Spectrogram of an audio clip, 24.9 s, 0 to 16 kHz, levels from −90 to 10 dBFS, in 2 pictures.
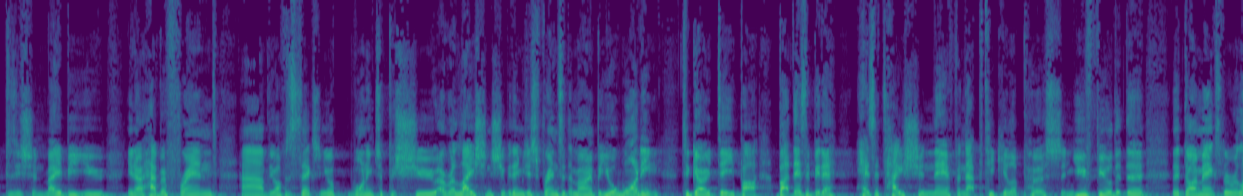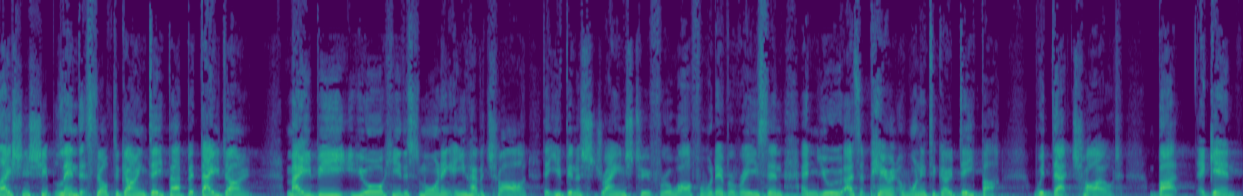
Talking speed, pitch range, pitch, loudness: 230 wpm, 170-200 Hz, 185 Hz, -27 LUFS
